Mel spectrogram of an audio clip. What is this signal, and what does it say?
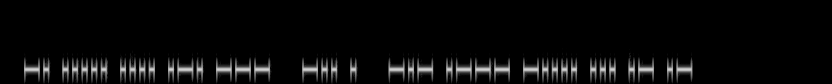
Morse code, heard as a keyed tone, about 25 wpm, 700 Hz. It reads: N5HRO DE KJ6SAA
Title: USA Callsign DE Callsign 25wpm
